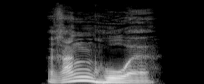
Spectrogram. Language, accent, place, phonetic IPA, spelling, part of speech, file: German, Germany, Berlin, [ˈʁaŋˌhoːə], ranghohe, adjective, De-ranghohe.ogg
- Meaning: inflection of ranghoch: 1. strong/mixed nominative/accusative feminine singular 2. strong nominative/accusative plural 3. weak nominative all-gender singular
